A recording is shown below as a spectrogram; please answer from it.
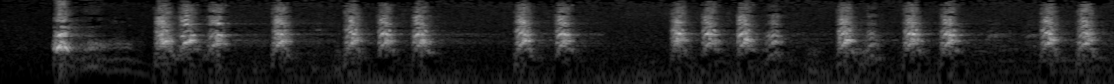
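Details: Angry dog barking in a compilation of funny clips: sharp, broadband barks mostly single, some in quick pairs, with about eighteen across the stretch at irregular spacing and short quiet gaps between.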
